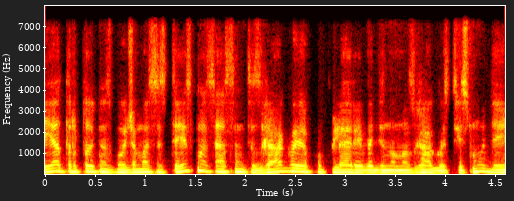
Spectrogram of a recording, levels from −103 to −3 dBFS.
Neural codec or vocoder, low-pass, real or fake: none; 7.2 kHz; real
